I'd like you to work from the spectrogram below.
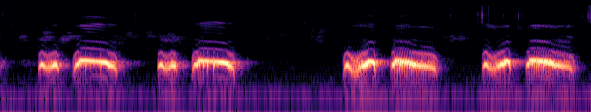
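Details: Calling spotted dove, used to stimulate male birds, with no background noise. Four two-note coos are heard, two early and two after a pause. A short lifted note is followed by a longer, slightly rough, falling note.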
